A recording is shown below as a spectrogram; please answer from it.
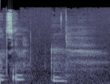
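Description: Quiet, intimate speech: a few spoken syllables in the first half second, then about a second in a short low voiced sound followed by a breathy whisper that fades out.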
